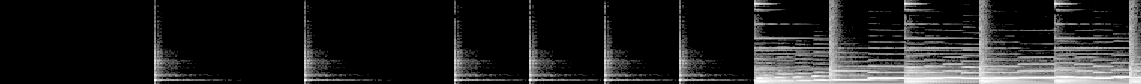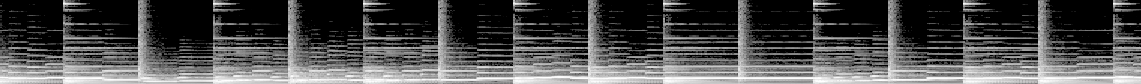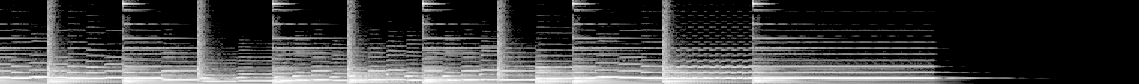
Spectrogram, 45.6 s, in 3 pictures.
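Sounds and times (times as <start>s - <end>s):
recorder playing at fast alto tempo: 10.1s - 43.0s.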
